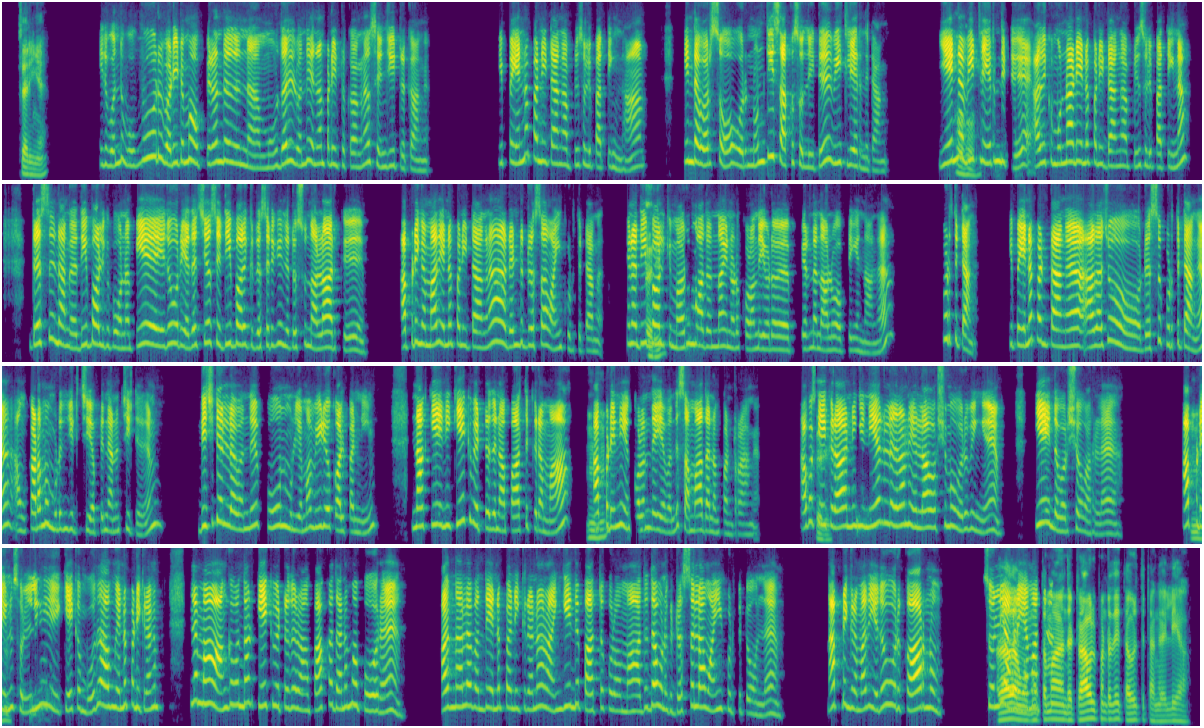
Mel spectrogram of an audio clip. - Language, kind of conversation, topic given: Tamil, podcast, டிஜிட்டல் சாதனங்கள் உங்கள் உறவுகளை எவ்வாறு மாற்றியுள்ளன?
- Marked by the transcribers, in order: in English: "ட்ராவல்"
